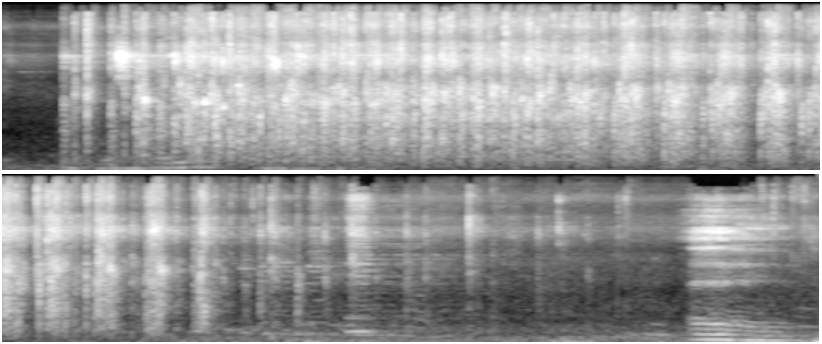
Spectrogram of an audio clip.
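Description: An audience at a Bible college graduation ceremony breaks into loud, sustained applause that thins out and fades, after which a voice starts speaking near the end.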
